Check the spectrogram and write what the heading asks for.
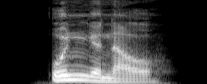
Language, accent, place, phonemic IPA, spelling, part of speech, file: German, Germany, Berlin, /ˈʊnɡəˌnaʊ̯/, ungenau, adjective, De-ungenau.ogg
- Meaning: imprecise, inexact, inaccurate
